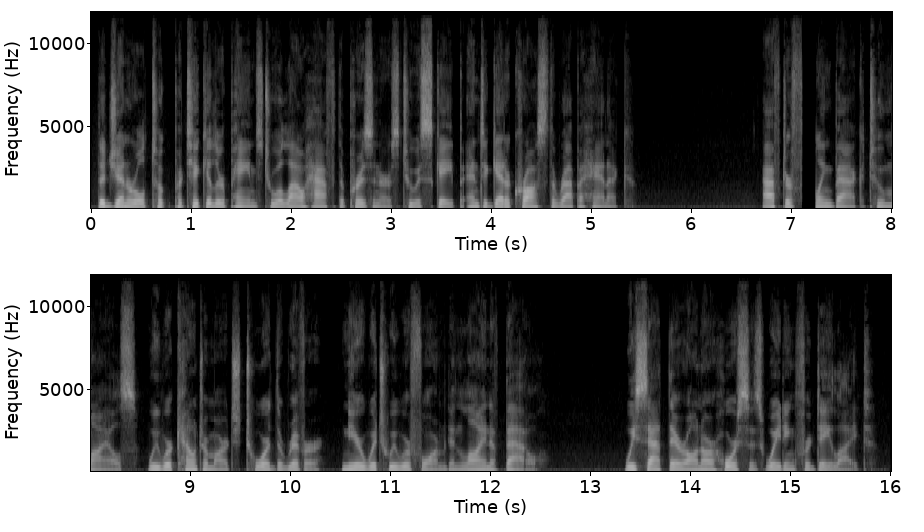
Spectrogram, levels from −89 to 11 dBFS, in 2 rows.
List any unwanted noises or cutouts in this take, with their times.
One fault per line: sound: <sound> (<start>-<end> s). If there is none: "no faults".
sound: dropout (7.1-7.2 s)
